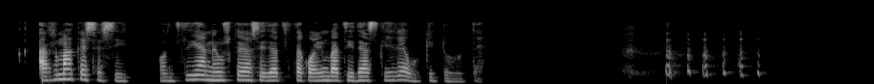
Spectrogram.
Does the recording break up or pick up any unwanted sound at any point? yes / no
yes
